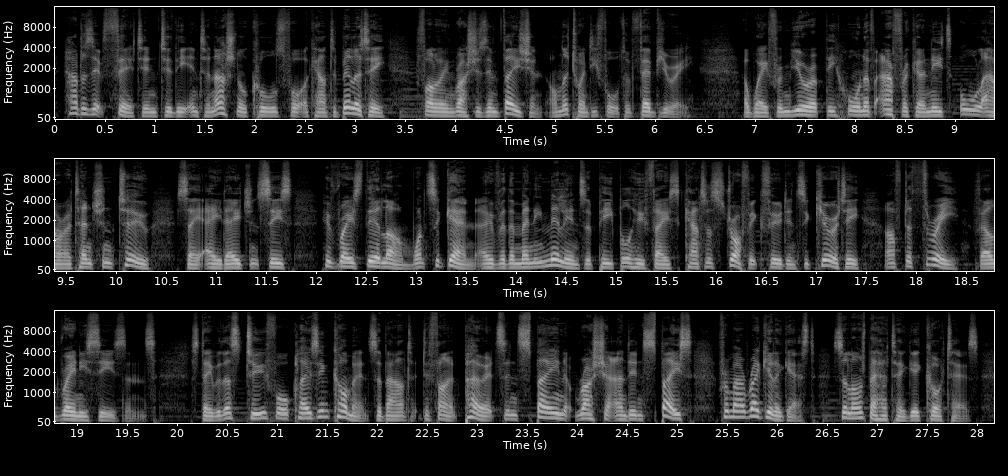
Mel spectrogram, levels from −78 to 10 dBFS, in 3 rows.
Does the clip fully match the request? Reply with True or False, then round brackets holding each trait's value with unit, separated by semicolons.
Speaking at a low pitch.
True (130 Hz)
